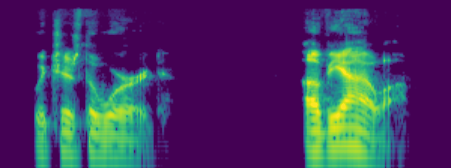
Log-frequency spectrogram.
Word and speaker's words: Yahowah: Then the debar which is the word of Yahwa, not of Hashem, not of Jashi, not of Adoni, of Yahwa. That is Yahweh's name pronounced as instructed in his Torah regarding his haya existence.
